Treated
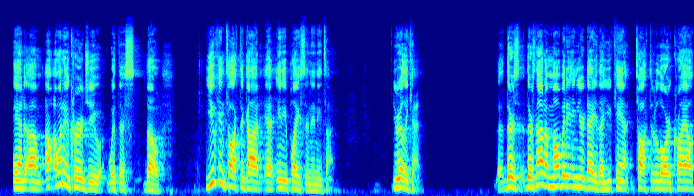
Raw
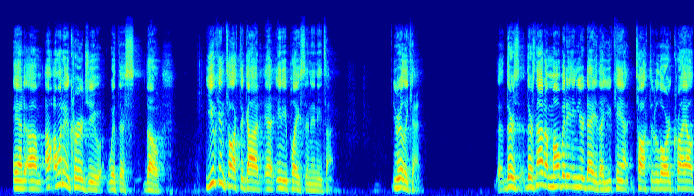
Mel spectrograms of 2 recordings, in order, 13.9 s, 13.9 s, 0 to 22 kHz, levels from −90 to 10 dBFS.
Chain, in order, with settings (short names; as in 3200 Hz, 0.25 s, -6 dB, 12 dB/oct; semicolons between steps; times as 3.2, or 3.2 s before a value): bell 4000 Hz -10 dB 0.31 oct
